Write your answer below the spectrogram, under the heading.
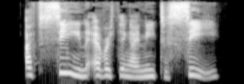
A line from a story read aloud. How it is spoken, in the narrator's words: I shout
